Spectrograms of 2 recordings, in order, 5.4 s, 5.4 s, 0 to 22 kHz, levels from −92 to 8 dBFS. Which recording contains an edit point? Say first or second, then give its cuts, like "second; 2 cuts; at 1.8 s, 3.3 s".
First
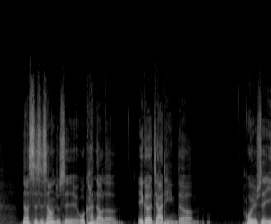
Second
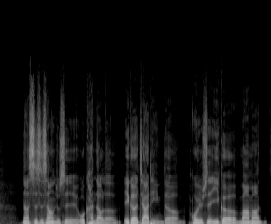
second; 2 cuts; at 2.4 s, 3.7 s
